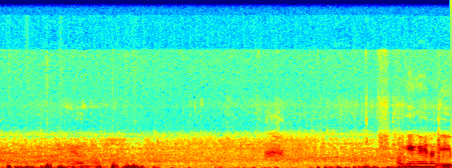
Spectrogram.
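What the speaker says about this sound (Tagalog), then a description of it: "Ang ingay ng ibon." Birds call noisily outdoors on an afternoon, harsh cawing and quacking-like cries mixed with a voice speaking, against a steady background hiss.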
